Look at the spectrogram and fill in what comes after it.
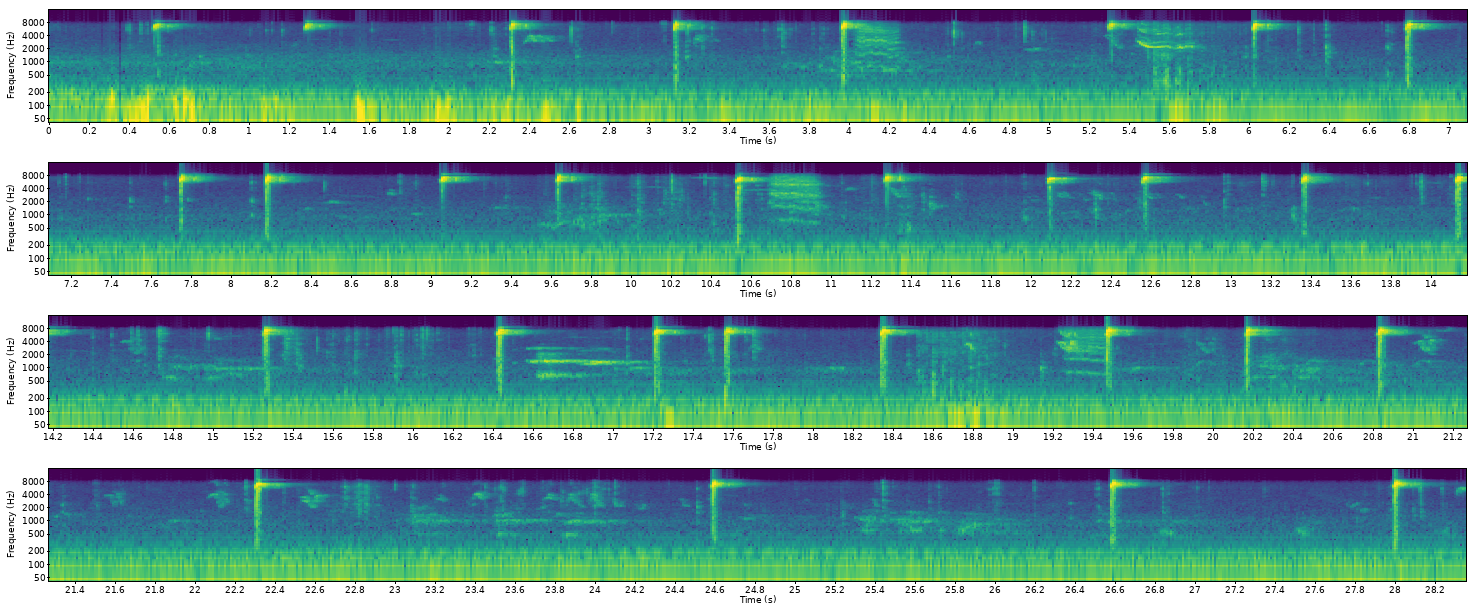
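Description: A small bird chirping repeatedly: sharp, very short, high chirps, roughly one a second, thinning out over the last few seconds, with a few fainter, lower calls among them.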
